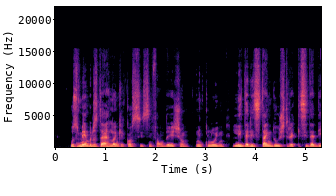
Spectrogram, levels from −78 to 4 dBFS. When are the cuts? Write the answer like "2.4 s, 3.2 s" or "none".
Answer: none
